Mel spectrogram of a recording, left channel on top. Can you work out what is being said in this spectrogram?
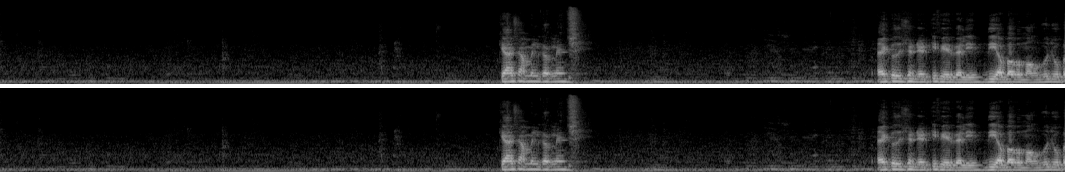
क्या शामिल कर लें? एक्विजिशन डेट की fair value, the above amount, वो जो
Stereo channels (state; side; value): identical; both; correlation 1.00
